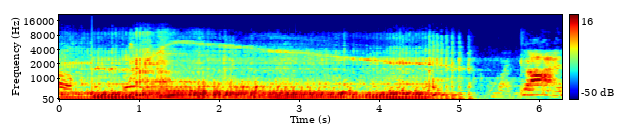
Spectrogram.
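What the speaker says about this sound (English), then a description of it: "Just all you hear is turbo" A Chrysler PT Cruiser GT with a catless turbo downpipe revs hard, its engine roaring loudly up close with a rising then falling turbo whistle and spool, people talking over it, before a brief dip and another rev.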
